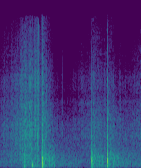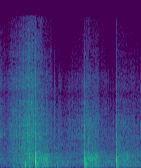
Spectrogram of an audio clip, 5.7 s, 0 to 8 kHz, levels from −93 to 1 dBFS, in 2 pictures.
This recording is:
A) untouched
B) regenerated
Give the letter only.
A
